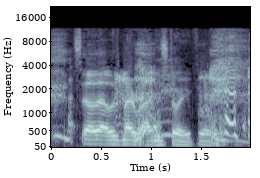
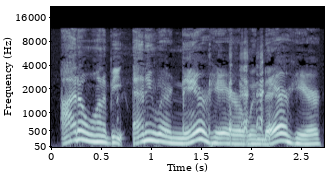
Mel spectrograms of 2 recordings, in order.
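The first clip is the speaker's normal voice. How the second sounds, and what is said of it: Impression of Rodney's voice. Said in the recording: “you have to do the Rodney voice”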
